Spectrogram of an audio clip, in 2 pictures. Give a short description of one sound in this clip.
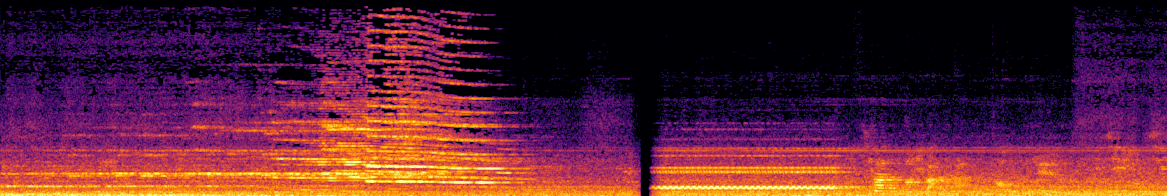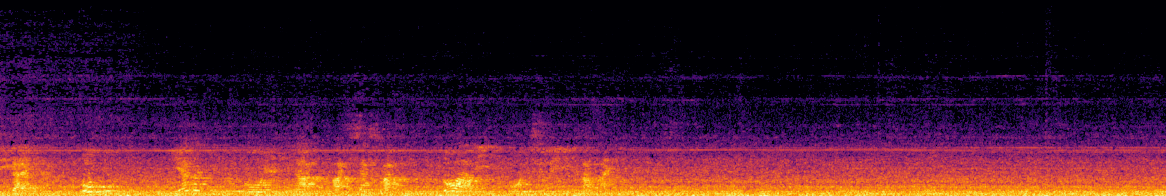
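A train rolls in slowly with a low rumble.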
